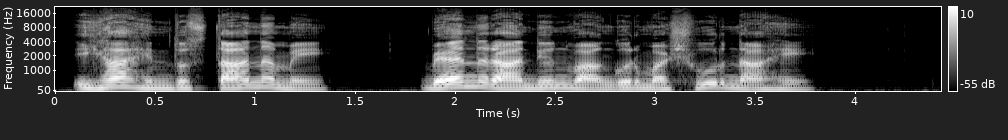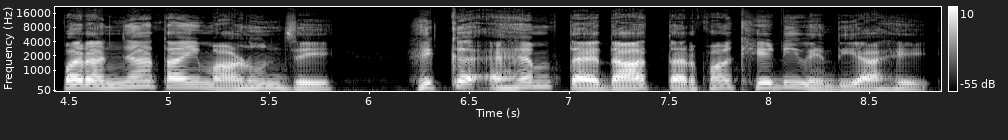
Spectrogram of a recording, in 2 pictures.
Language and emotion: Sindhi, neutral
